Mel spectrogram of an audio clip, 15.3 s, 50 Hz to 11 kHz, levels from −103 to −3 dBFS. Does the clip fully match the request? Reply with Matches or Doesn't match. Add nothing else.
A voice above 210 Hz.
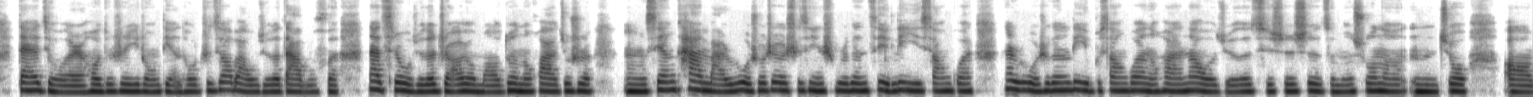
Doesn't match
